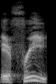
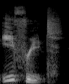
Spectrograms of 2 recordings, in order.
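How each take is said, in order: First: The first vowel is a short 'ih' sound. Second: The first vowel is a long 'ee' sound. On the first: "So it wouldn't be Ifrit" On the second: "they pronounce the I as an E"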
